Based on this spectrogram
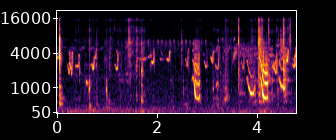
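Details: Morning feeding of partridge chicks, with scattered high chirps and sharp downward-sweeping peeps that grow louder toward the end, plus light clicking.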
